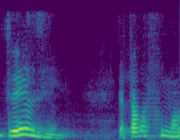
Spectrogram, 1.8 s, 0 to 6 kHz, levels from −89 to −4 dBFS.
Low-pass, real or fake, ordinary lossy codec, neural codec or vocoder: 5.4 kHz; fake; AAC, 48 kbps; codec, 16 kHz in and 24 kHz out, 0.6 kbps, FireRedTTS-2 codec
